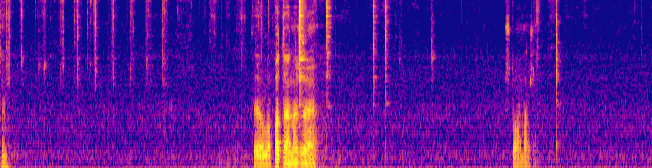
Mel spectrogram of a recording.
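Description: A folding metal shovel clicks and clacks as it is handled.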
